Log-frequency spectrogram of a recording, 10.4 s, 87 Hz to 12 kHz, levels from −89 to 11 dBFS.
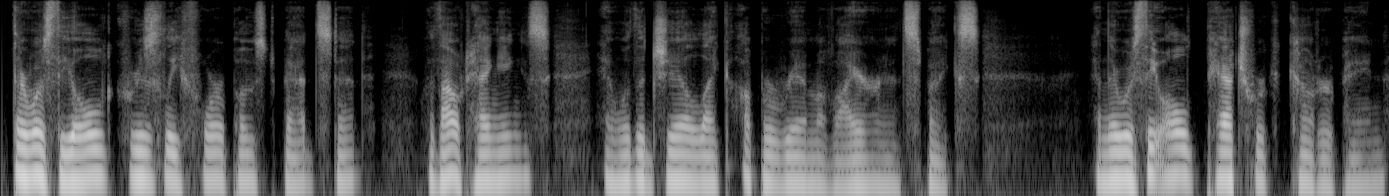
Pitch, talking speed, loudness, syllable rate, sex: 120 Hz, 165 wpm, -19 LUFS, 4.8 syllables/s, male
